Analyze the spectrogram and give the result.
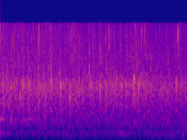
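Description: An audience claps steadily for two seconds, a dense, even patter of many hands with no voices over it, fairly close and moderately loud throughout.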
